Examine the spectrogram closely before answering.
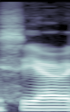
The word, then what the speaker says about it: Ciara: I always say Ciara because of the I. It turns it into a S sound instead of a hard C.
